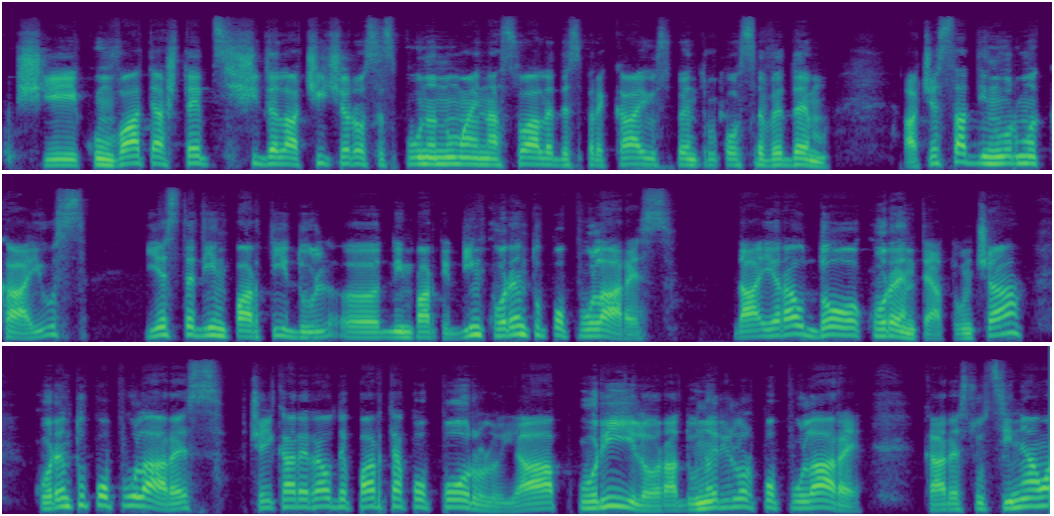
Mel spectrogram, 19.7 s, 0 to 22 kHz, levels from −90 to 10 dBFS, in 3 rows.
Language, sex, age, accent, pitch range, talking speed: Romanian, male, 20-39, native, 135-175 Hz, 150 wpm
